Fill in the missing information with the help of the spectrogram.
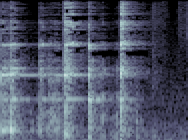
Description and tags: Zavírání dózy s jídlem.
